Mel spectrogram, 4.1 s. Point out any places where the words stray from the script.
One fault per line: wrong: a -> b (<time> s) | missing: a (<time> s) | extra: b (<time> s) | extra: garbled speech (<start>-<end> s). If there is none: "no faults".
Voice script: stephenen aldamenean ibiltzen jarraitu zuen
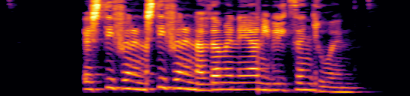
extra: stephenen (1.5 s)
missing: jarraitu (3.1 s)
